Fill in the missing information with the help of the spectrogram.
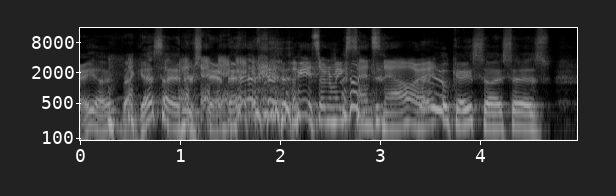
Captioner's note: both laugh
